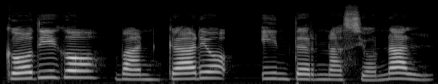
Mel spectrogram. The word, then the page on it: codigo bancario internacional: spanish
